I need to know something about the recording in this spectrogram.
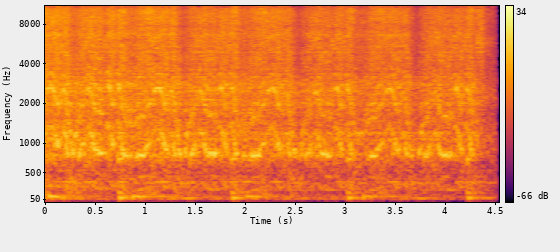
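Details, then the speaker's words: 6.4 diesel pickup, undrained charge air cooler, belt removed, cranked by remote start: starter drags and surges unevenly about 85 times a minute; hard uneven cranking, cause suspected, not confirmed. "I I called it I said I've seen this before with it cranking completely crazy and uneven like that"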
